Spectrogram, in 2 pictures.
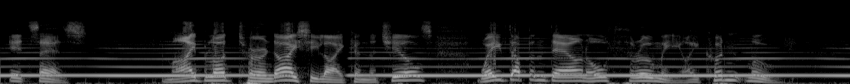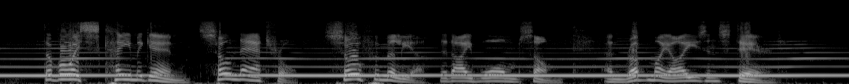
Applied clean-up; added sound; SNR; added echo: none; Wind instrument, woodwind instrument; 0 dB; none.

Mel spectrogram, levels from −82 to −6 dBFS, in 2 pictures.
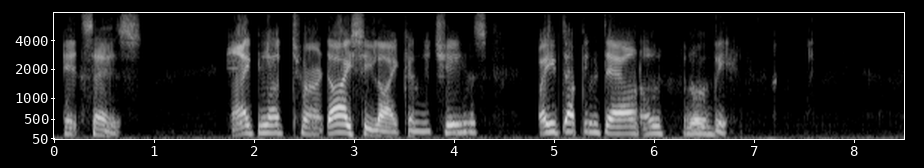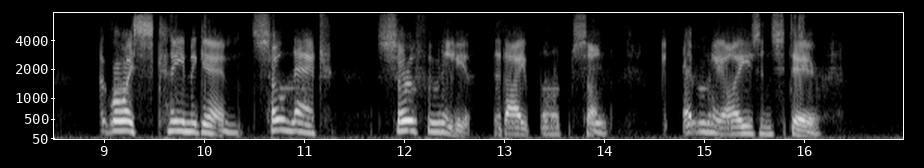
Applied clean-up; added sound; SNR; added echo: neural diffusion model UNIVERSE++.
